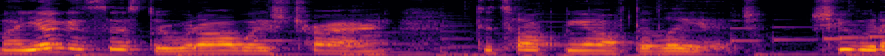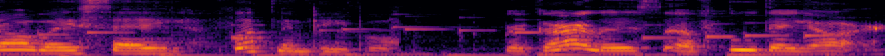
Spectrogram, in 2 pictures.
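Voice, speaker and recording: Over music in the background, a woman's very deep, low voice moves at a fairly slow pace with lively intonation. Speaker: author. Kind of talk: personal memoir audiobook reading.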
